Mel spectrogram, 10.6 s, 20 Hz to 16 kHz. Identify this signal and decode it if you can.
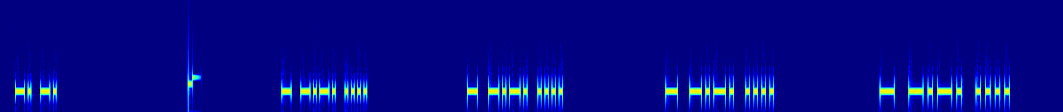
Morse code, heard as a keyed tone, about 33 wpm, 700 Hz. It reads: NN TCH TCH TCH TCH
